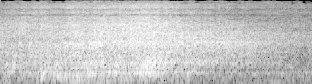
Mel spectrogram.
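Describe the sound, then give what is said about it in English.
Ocean waves on a tourist beach in Kilifi county: a soft, continuous wash of surf that swells briefly midway and then eases off. “I can see some people swimming in the ocean while others sunbathe on the beach.”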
